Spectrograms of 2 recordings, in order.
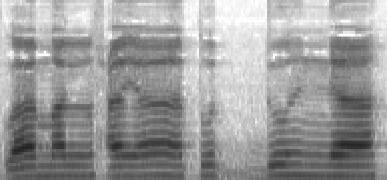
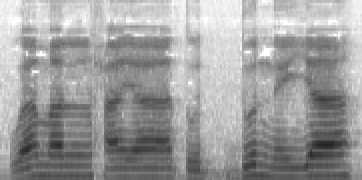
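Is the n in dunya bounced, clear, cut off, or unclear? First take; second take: unclear; bounced. First: The n before ya is barely heard. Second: The n is released with a bouncing echo. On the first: "tidak jelas nunnya, maka keliru" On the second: "Atau dia terpantulkan"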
